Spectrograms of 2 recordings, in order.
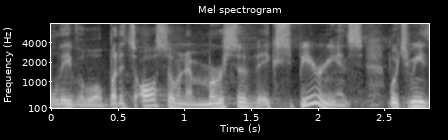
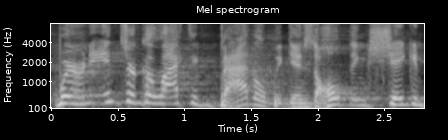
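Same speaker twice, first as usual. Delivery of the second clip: usual speaking voice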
